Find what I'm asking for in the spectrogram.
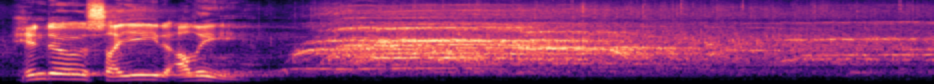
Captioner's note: crowd cheering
